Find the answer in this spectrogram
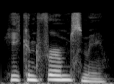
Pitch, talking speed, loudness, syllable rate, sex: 180 Hz, 155 wpm, -14 LUFS, 4.0 syllables/s, female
